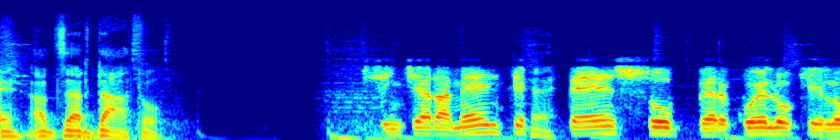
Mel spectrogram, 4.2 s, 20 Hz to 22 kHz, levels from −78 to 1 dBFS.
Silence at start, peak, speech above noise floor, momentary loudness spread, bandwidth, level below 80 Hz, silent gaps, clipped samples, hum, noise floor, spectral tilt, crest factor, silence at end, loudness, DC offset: 0 s; -2 dBFS; 53 dB; 11 LU; 14 kHz; -42 dBFS; none; under 0.1%; none; -70 dBFS; -5.5 dB/octave; 16 dB; 0 s; -17 LUFS; under 0.1%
